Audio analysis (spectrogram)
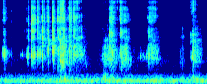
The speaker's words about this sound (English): Wait, can we do really ASMR? Good. A crunchy crunch. Ready?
